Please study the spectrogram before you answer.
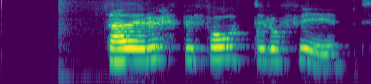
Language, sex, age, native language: Icelandic, female, 11, Icelandic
